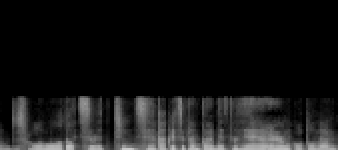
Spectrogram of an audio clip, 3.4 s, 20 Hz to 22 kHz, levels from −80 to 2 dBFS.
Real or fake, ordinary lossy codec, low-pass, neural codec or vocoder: fake; none; none; codec, 16 kHz, 0.5 kbps, FreqCodec, larger model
